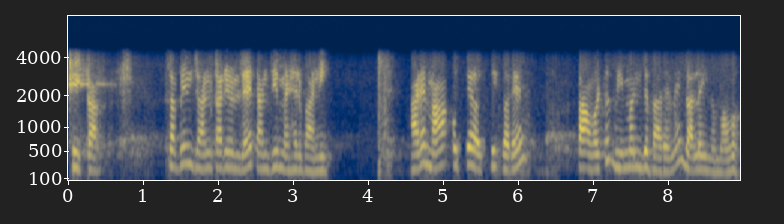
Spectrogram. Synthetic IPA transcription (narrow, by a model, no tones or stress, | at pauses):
ʈʰiːkaː | sɐbʱɪnɪ̆d͡ʑaːnkaːɾijʊnɪ̆leːt̪ɐʋ̤ãɲd͡ʑimɐɦɪɾbʱaːni | ɦaːɽ̃emãʔʊt̪eɐt͡ɕikəɾe | t̪ɐãʋəʈ̆ʋiːmənd͡ʑeːbaːɾemẽɡaːl̤aːĩnd̪əmãːʋʊ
